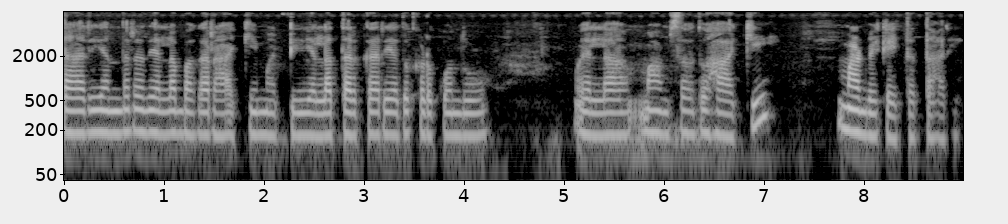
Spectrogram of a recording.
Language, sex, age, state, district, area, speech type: Kannada, female, 30-45, Karnataka, Bidar, urban, spontaneous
